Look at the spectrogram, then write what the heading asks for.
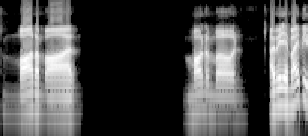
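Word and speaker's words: Monomon: Monone. I mean, it might be Monone. That's fine. But he says the first N like a D. He said he says modon.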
